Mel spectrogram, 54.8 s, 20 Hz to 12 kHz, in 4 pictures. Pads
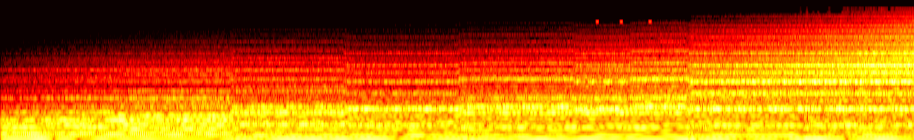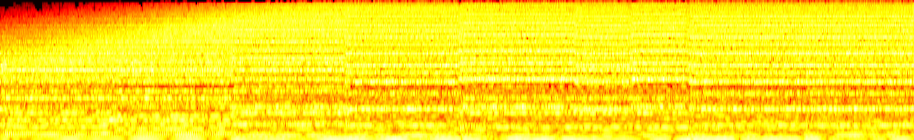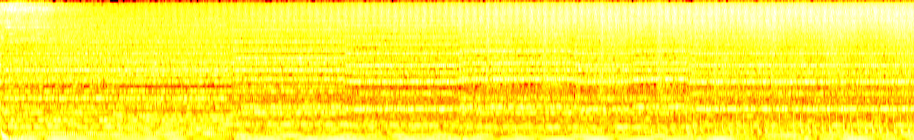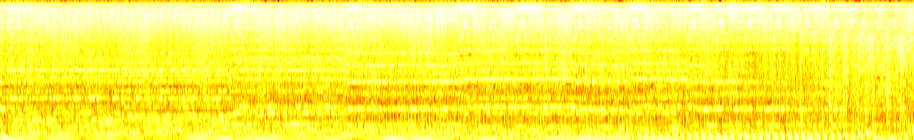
0:31.8 0:54.8

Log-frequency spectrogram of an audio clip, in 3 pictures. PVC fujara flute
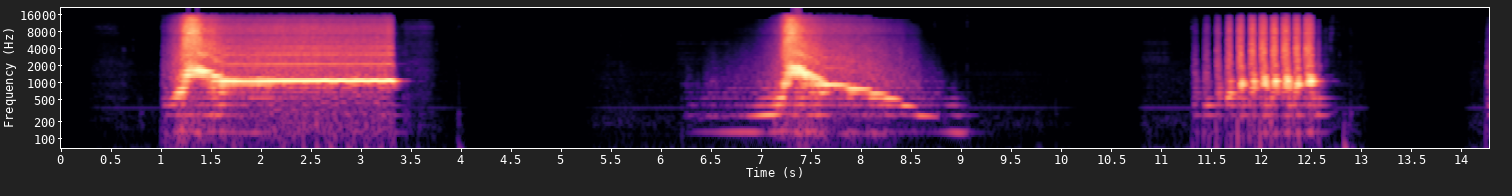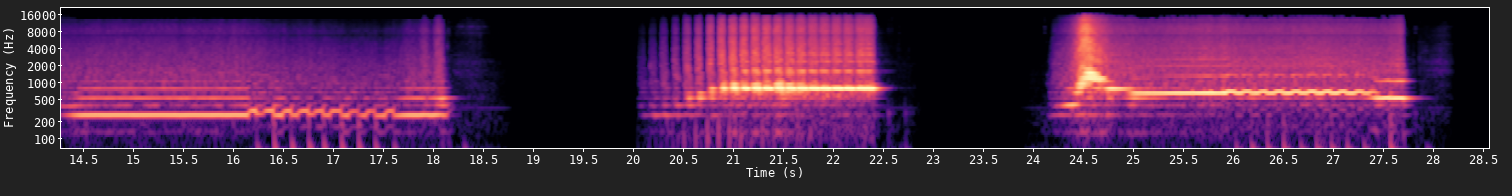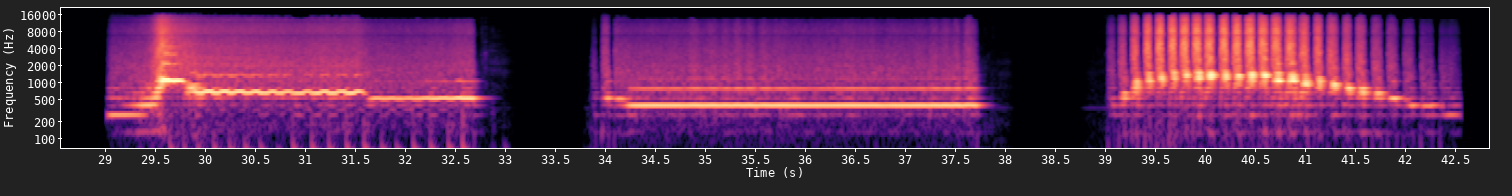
0:01.1 0:03.7, 0:07.2 0:09.0, 0:14.4 0:18.2, 0:20.6 0:22.6, 0:24.3 0:28.0, 0:29.1 0:33.0, 0:34.0 0:37.9, 0:39.1 0:42.6

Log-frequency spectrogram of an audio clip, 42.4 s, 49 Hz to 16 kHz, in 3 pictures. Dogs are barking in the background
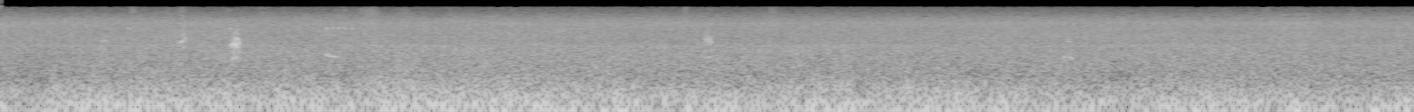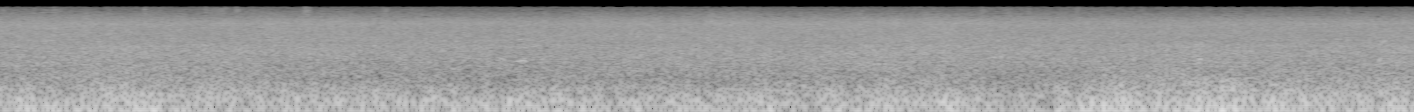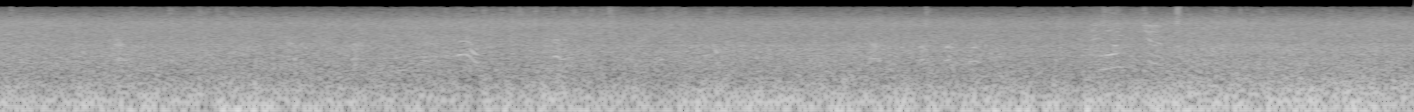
0:01.0 0:02.6, 0:07.0 0:07.3, 0:10.6 0:10.9, 0:29.3 0:30.0, 0:36.8 0:38.2

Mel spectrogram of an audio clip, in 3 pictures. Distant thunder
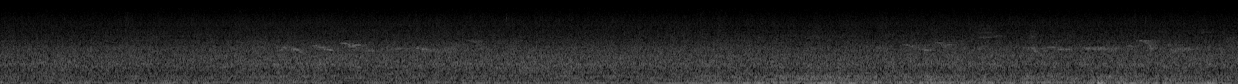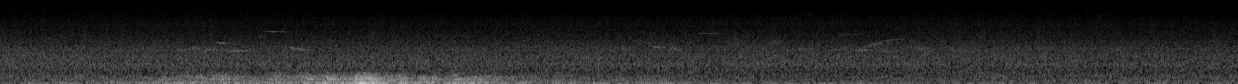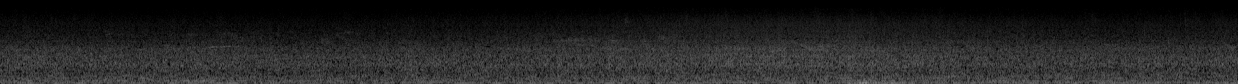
0:13.6 0:19.0

